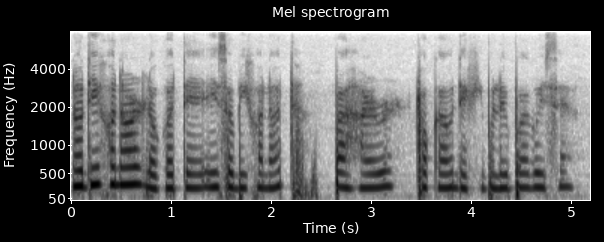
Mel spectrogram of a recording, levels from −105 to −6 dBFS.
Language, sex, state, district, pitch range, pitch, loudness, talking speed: Assamese, female, Assam, Kamrup Metropolitan, 245-265 Hz, 255 Hz, -18 LUFS, 105 wpm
